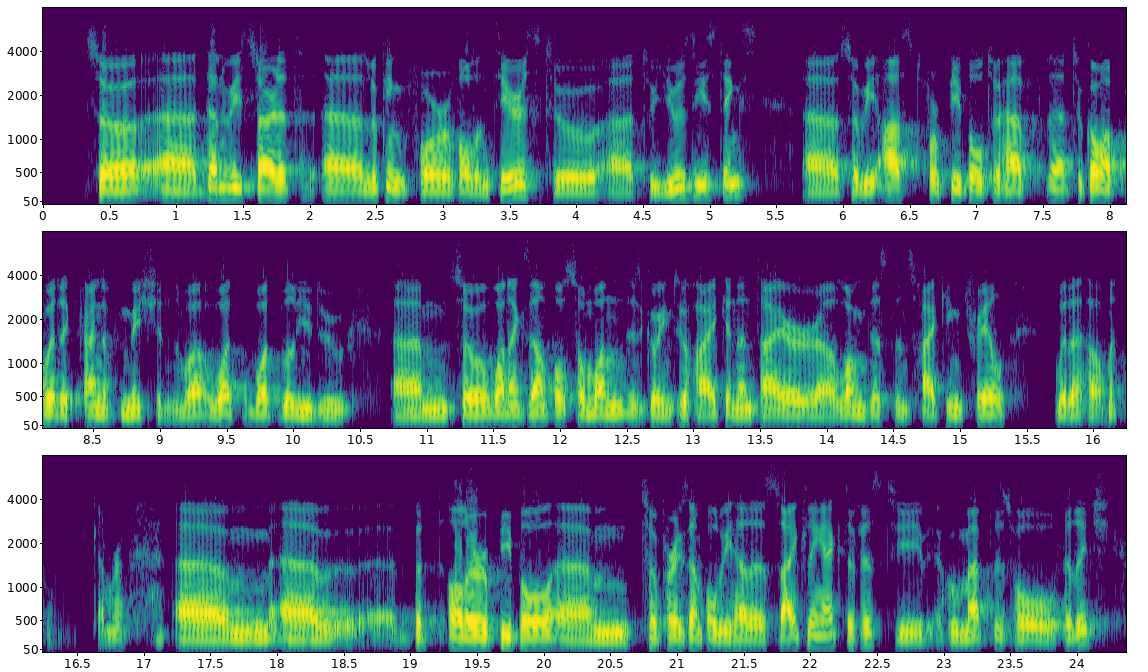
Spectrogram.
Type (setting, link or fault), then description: setting, live audience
